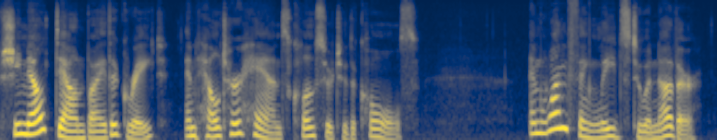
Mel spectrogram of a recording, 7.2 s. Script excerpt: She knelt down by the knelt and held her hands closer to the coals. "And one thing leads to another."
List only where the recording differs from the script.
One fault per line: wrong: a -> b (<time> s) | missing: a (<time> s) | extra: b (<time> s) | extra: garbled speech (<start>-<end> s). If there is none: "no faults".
wrong: knelt -> grate (1.2 s)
